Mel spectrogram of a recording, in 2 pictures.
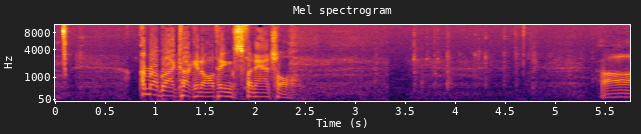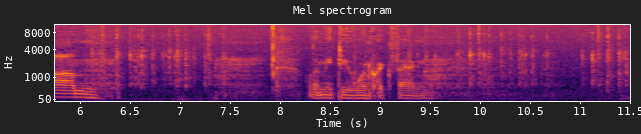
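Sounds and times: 
speech: 0.8 - 2.6, 5.4 - 6.4, 8.3 - 9.7
typing a note on a computer keyboard: 3.6 - 4.8, 6.1 - 7.5, 8.6 - 11.4.

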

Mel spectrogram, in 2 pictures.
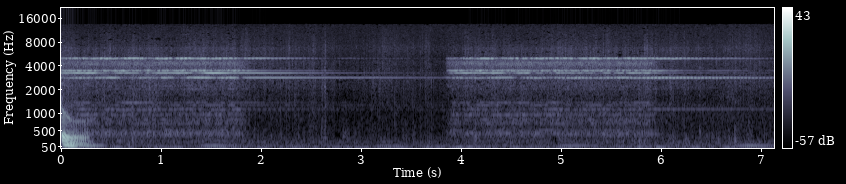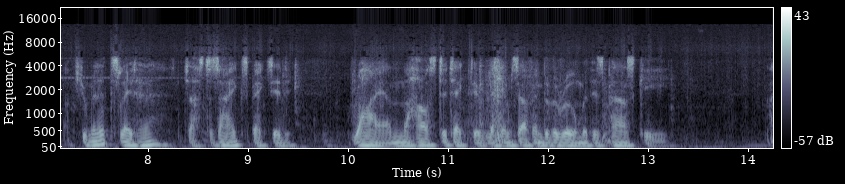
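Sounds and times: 
telephone ringing: 0.0 - 8.8
speech: 7.3 - 13.3.

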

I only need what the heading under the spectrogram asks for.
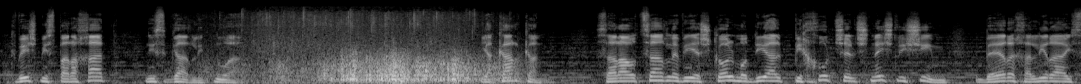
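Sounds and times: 
speech: 0.2 - 3.5, 4.8 - 10.7
thunderstorm with rain: 1.9 - 5.4.

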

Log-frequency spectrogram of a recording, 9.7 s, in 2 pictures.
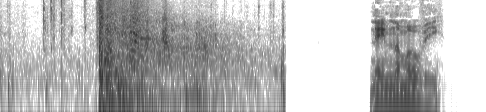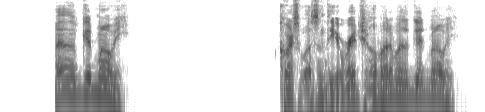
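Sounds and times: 
gunshots at cornbread on the prairie in a western movie: 1.0 - 2.5
speech: 3.8 - 4.5, 5.7 - 6.2, 7.7 - 9.5.

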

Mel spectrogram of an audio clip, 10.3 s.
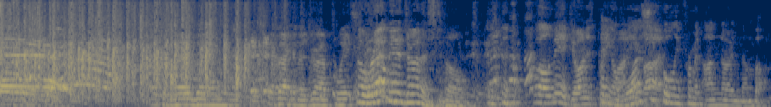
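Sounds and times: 
excited voices cheering: 0.0 - 3.7
crowd applause: 0.0 - 4.1
speech: 2.6 - 10.2
laughter: 3.0 - 4.0, 6.2 - 7.5.

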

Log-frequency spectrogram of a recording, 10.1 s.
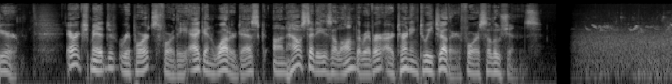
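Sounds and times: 
speech: 0.0 - 8.1
birds chattering in trees above the River de Pere Greenway in St. Louis: 8.6 - 10.0.

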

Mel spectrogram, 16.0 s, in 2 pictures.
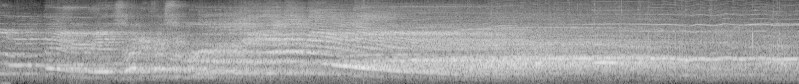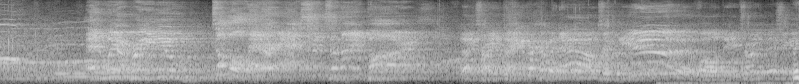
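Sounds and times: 
packed crowd roaring in a gymnasium: 0.0 - 15.2
high shouts and whoops: 1.9 - 8.8.

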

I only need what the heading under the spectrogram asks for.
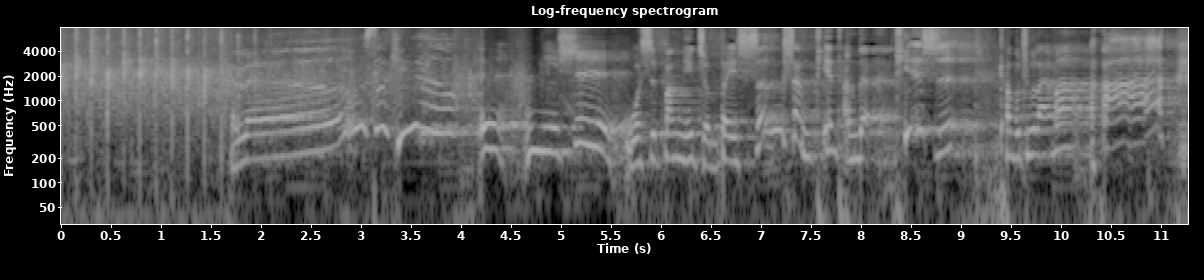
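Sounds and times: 
applause: 0.0 - 5.2
speech: 1.8 - 11.2
laughter: 10.3 - 11.2.

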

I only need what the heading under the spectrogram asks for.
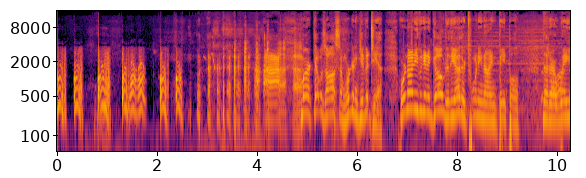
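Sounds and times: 
man imitating a dog barking: 0.0 - 2.6, 10.0 - 10.2
speech: 1.5 - 10.2
laughter: 2.6 - 5.0.

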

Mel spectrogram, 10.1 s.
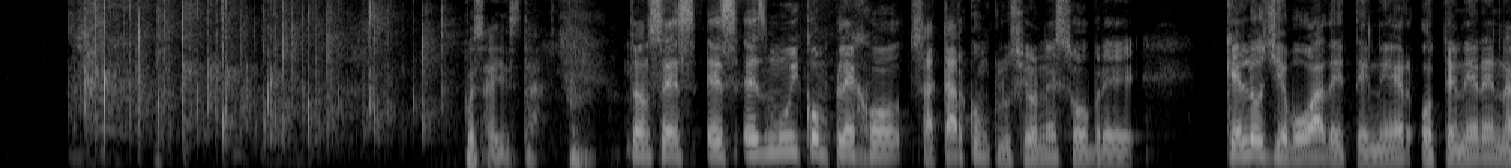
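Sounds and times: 
applause: 0.4 - 3.4
speech: 3.1 - 10.0.

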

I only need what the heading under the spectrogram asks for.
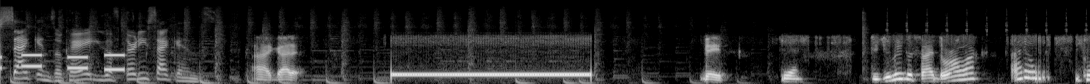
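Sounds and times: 
speech: 0.1 - 3.2, 7.0 - 10.8
telephone call ringing: 3.9 - 6.0.

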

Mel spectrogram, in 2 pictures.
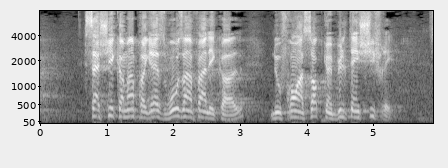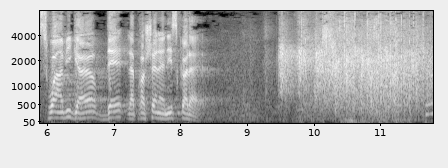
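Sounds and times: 
speech: 0.7 - 8.4
audience applause in archival recording: 9.4 - 11.7.

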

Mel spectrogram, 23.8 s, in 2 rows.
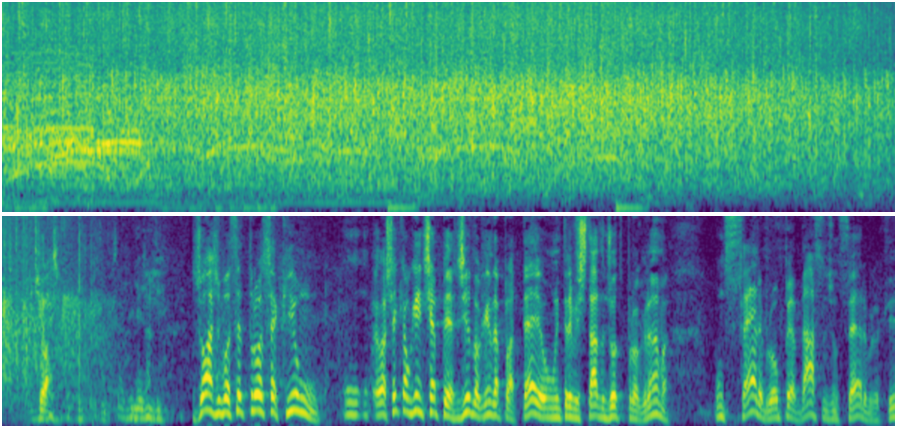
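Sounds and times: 
audience applause: 0.0 - 13.4
speech: 12.4 - 23.8.

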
